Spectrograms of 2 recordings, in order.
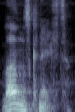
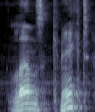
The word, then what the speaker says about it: Landsknecht: in Germany will attest there's a K in there so you pronounce it now these guys were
